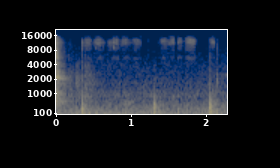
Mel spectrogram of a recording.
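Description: Faint scratching of a pen on a writing board, with a couple of light taps.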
